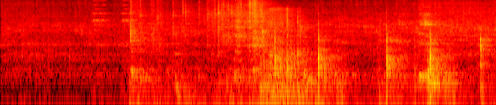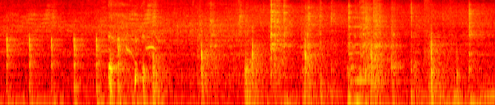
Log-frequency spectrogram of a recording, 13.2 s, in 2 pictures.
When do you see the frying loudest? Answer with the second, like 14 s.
11 s.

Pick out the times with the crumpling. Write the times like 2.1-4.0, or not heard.
1.7-3.7.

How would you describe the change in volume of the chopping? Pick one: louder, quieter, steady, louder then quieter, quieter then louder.
louder.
